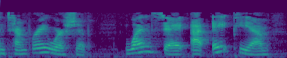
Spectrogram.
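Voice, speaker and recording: Somewhat breathy and fairly slow, a woman's voice moves through very wide pitch swings. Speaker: announcer. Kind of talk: scripted announcement.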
